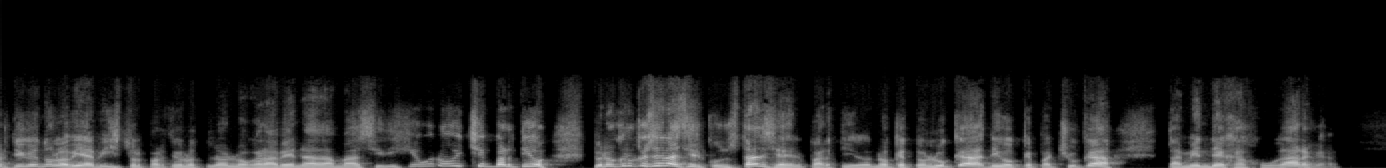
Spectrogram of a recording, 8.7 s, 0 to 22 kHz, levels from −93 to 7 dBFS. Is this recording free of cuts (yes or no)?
yes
